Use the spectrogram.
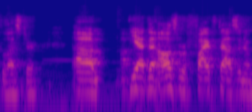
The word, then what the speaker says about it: Leicester: Yeah, it's written Leicester City, but it's pronounced Leicester.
